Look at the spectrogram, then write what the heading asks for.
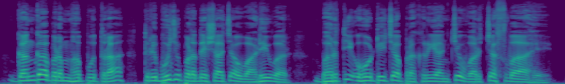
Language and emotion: Marathi, neutral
